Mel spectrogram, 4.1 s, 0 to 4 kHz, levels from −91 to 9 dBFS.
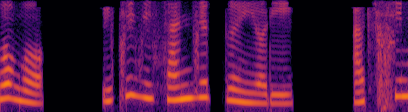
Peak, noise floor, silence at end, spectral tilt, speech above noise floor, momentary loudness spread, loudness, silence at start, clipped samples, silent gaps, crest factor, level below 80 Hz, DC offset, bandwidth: -12 dBFS; under -90 dBFS; 0 s; -4.5 dB/octave; over 63 dB; 11 LU; -28 LUFS; 0 s; under 0.1%; 0.52-0.99 s, 2.10-2.21 s, 2.95-3.51 s; 16 dB; -64 dBFS; under 0.1%; 4 kHz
